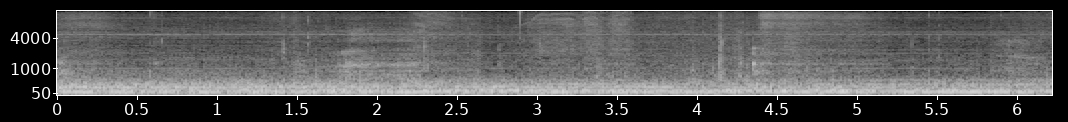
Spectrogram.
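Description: A steady low hum, with a few faint scuffs and rustles over it.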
